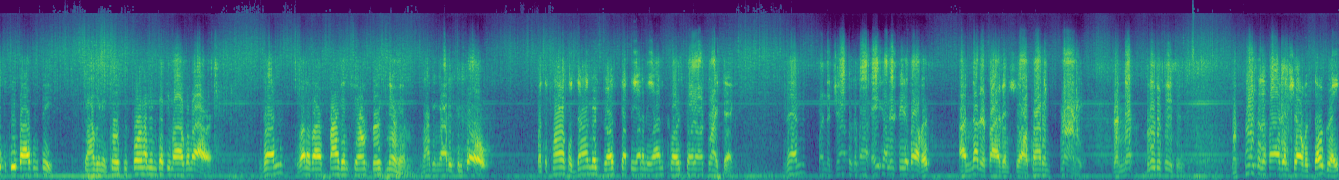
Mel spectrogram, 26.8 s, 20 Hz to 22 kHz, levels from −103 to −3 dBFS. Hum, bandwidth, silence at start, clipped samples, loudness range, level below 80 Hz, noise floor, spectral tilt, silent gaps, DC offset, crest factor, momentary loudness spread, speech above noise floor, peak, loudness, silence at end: none; 15.5 kHz; 0 s; under 0.1%; 3 LU; -54 dBFS; -38 dBFS; -2.5 dB/octave; none; under 0.1%; 18 dB; 15 LU; 22 dB; 0 dBFS; -16 LUFS; 0 s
